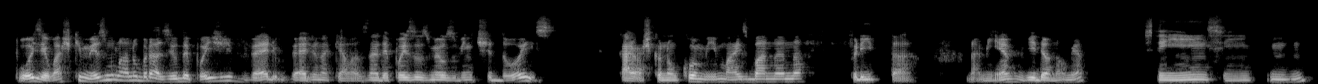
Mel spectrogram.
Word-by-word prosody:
Pois, 355 -5 +5
eu - - +4
acho - - -1
que 180 - -1
mesmo 165 +8 +2
lá 195 -3 0
no 190 0 -1
Brasil 135 -7 +1
depois 140 0 +1
de 175 +3 -2
velho 105 - 0
velho 105 +3 0
naquelas, 100 -3 -6
né 105 0 +1
depois 105 +2 +2
dos 110 -2 +1
meus 110 -1 +1
22, 185 - -2 0.6
cara, - - +4
eu - - 0
acho - - -1
que - - -1
eu - - +2
não 100 0 +1
comi 120 -1 +2
mais 120 -1 -1
banana 130 +1 0 0.5
frita, 115 0 -2 0.5
na - - -8
minha 95 +6 +1 0.2
vida 105 -1 +4
não 100 +2 -5
me 110 - -4 0.6
sim, 105 +3 +2
sim, 100 -2 -7 0.2
uhum. 120 +7 -3
115 Hz, 165 wpm, -23 LUFS, 105-135 Hz, 0.6 s, Pois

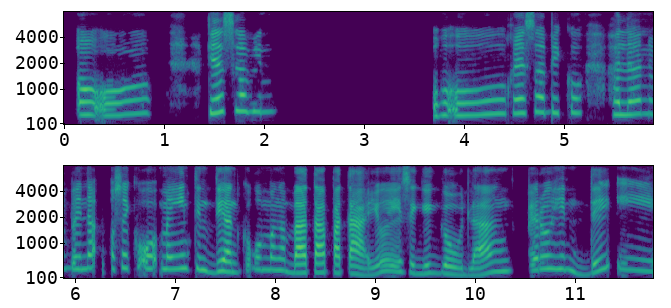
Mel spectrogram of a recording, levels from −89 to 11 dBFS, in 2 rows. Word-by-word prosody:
Oo, 335 +2 0 0.8
sabi 425 -1 +2 1.8
Oo, 325 +3 -3
kaya 370 +1 +2
sabi 390 -1 -1
ko 385 -1 -7 0.2
"Hala, 335 +1 +1
ano 355 -1 -12
ba - - -3
yan!" 325 - -2
na - - +1 0.2
sabi 345 +1 0
ko, 330 - -1
maiintindihan 305 -6 +2
ko 235 - -12
kung 315 -1 -7
mga 300 -2 -2
bata 230 +1 +8
pa 230 -3 +3
tayo 190 -7 +1
eh, 130 -2 -1
sige, 215 0 -2
go 200 -4 -2
lang. 210 +11 -1 0.2
Pero 325 +2 0
hindi 305 - -3
eh, 300 -7 -6
315 Hz, 140 wpm, -23 LUFS, 235-350 Hz, 1.8 s, bata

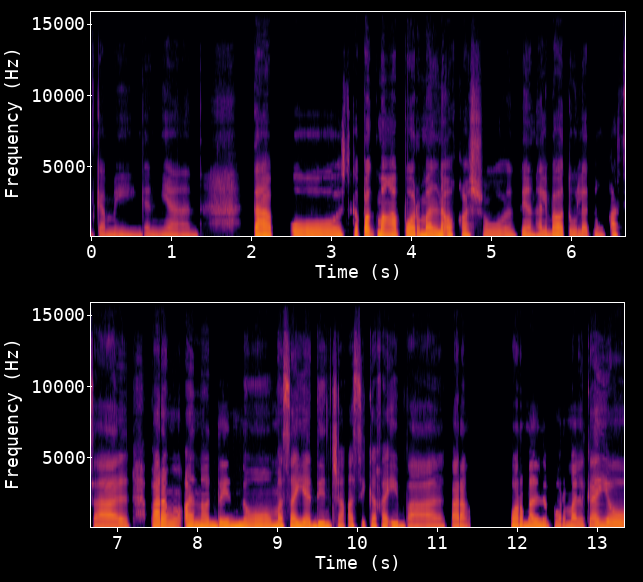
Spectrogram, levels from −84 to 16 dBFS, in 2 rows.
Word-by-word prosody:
kami 170 +1 -7
ganyan. 170 -1 -7 0.7
Tapos 210 -1 +2
kapag 270 0 +2
mga 275 -1 +2
pormal 235 -3 +3
na 215 -1 +3
okasyon, 160 -6 -5
ayan 175 -4 -1
halimbawa 170 +5 +1
tulad 170 -2 -4
nung 170 0 -8
kasal, 165 -4 -1 0.2
parang 320 +2 +3
ano 280 -2 +3
din 250 -2 +3
'no, 190 0 +2
masaya 245 +4 +3
din 210 -3 +3
siya 200 +2 -6
kasi 220 +1 -5
kakaiba, 185 -7 -3
parang 185 -1 -1 0.5
pormal 195 -1 +2
na 190 - +2
pormal 190 -1 -3
kayo 270 +2 0
200 Hz, 120 wpm, -19 LUFS, 170-230 Hz, 0.7 s, pormal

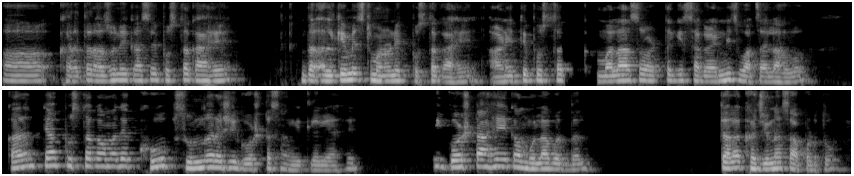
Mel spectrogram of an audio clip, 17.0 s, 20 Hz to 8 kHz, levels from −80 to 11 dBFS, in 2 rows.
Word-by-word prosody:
अ, 155 - -6 0.5
खरं 140 -2 -5
तर 165 - -2
अजून 155 +3 +1
एक 170 -1 -2
असे 155 +2 0
पुस्तक 160 +2 -1
आहे, 155 0 +1 0.9
The 155 - +3
Alchemist 170 +4 +4
म्हणून 145 -1 +2
एक 150 0 -3
पुस्तक 140 0 0
आहे. 125 +2 -4 0.2
आणि 130 +3 -3
ते 160 - 0
पुस्तक 160 +1 +2 0.2
मला 145 +3 +4
असं 160 +1 +3
वाटतं, 150 0 -3
की 160 - -4
सगळ्यांनीच 155 +3 +3
वाचायला 135 -2 -1
हवं. 130 +6 -9 0.5
कारण 190 +6 0
त्या 230 0 +3
पुस्तकामध्ये 220 -1 +1
खूप 220 +4 -1
सुंदर 180 -1 +3
अशी 180 -1 -1
गोष्ट 145 +1 -5
सांगितलेली 125 -5 -5
आहे. 120 +5 -12 0.6
ही 210 -1 -11
गोष्ट 195 +1 +1
आहे 205 +1 +3
एका 200 -2 0
मुलाबद्दल. 150 -3 -1 1.4
त्याला 175 +1 +4
खजिना 150 0 +1
सापडतो. 135 -1 -5
155 Hz, 145 wpm, -22 LUFS, 145-180 Hz, 1.4 s, Alchemist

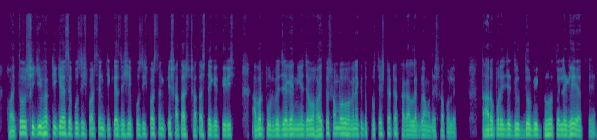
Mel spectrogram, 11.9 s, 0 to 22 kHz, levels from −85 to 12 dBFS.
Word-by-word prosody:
হয়তো 90 +10 0 0.2
সিকি 140 -1 +3
ভাগ 135 -1 +4
টিকে 135 0 +3
আছে 130 0 0
২৫% 125 0 -2
টিকে 115 +1 -5
আছে। 115 +1 -4
সেই 120 -1 -1
২৫% 120 +1 -3 0.2
২৭, 105 +2 0
২৭-৩০। 110 0 -2 0.4
আবার 115 +4 +3
পূর্বের 110 0 0
জায়গায় 115 +1 +4
নিয়ে 115 0 +1
যাওয়া 115 0 +4
হয়তো 110 +5 +1
সম্ভব 125 0 +2
হবে 115 -1 0
না। - - 0
কিন্তু 120 +1 -6
প্রচেষ্টাটা 125 +2 -4
থাকার 105 0 -2
লাগবে 105 +1 -3
আমাদের 95 -1 -6
সকলের। 80 -4 -6 0.5
তার 105 +1 +2
ওপর 115 - 0
এইযে 115 +1 +1
যুদ্ধ-বিগ্রহ 115 0 +3
তো - - 0
লেগেই 115 +2 +4
আছে। - - -13
115 Hz, 170 wpm, -20 LUFS, 105-120 Hz, 0.5 s, ভাগ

